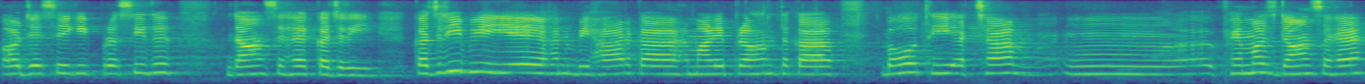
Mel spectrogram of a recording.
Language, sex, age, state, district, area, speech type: Hindi, female, 45-60, Bihar, Madhubani, rural, spontaneous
